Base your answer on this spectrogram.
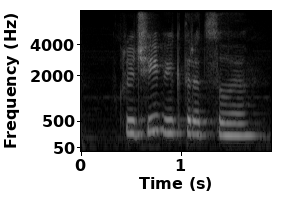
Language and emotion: Russian, neutral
